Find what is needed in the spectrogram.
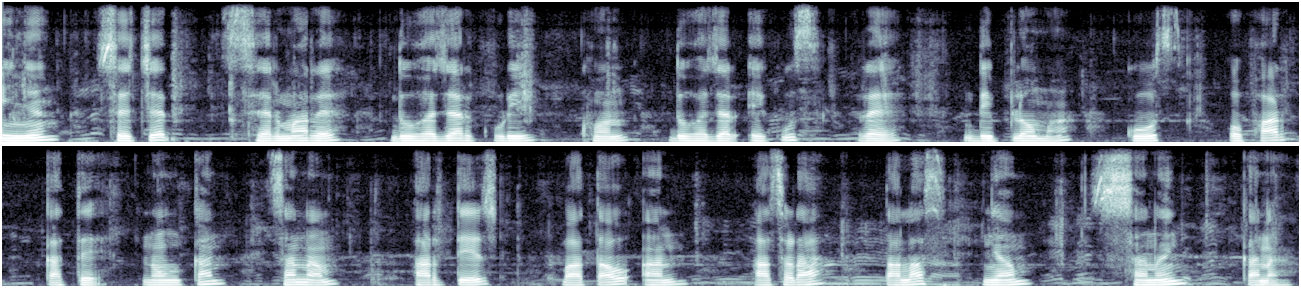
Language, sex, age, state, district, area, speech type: Santali, male, 18-30, West Bengal, Bankura, rural, read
